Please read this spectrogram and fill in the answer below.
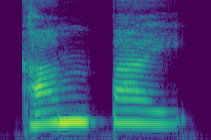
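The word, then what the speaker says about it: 乾杯: Kanpai, kanpai, kanpai. Gambaru, gambaru, gambaru. Sanma, sanma, sanma. Again, before P, B, and M, the hatsuon is said as an M.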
